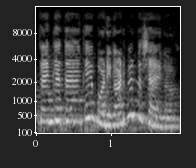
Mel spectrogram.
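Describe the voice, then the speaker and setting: A woman tells a drama's story in a quick, chatty recap. Her voice sits very high and she races through the scenes. Faint music plays behind her. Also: big pitch swings. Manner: brisk, chatty retelling that switches between scenes.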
